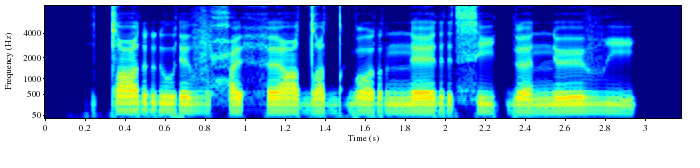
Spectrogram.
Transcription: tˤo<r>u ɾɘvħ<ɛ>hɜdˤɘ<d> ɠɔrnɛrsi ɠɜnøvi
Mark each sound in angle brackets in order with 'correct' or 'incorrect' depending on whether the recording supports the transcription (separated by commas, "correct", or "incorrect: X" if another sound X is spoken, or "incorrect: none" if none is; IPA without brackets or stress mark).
correct, incorrect: ɘ, correct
